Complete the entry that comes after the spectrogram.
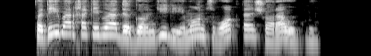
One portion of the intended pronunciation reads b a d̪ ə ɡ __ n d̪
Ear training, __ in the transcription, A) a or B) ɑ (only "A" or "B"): B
